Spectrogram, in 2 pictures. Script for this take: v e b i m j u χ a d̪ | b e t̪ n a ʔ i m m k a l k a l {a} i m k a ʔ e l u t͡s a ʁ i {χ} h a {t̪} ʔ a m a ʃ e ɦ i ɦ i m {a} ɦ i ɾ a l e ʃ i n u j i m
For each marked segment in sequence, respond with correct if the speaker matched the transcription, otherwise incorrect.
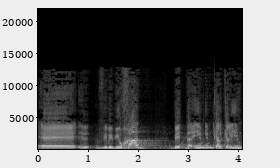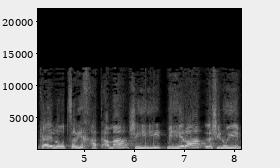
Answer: incorrect: i, correct, correct, incorrect: e

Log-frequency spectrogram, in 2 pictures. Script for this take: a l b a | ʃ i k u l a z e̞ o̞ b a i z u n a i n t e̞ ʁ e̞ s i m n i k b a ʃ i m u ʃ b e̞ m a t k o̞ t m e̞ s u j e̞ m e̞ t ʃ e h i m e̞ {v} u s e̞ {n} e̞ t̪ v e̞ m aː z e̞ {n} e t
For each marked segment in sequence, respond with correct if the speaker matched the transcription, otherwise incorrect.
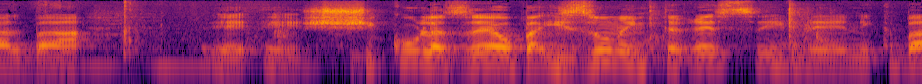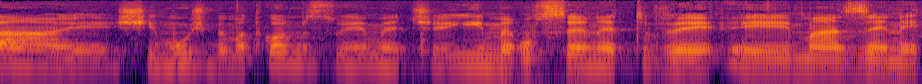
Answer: incorrect: ʁ, correct, correct

